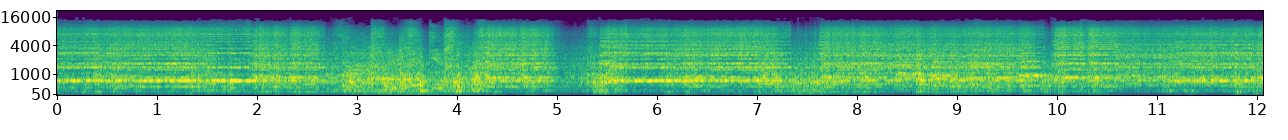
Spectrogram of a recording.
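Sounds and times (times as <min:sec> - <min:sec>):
brass marching band playing: 0:00.0 - 0:12.0.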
